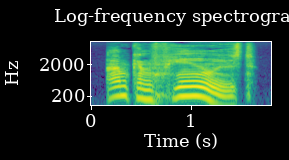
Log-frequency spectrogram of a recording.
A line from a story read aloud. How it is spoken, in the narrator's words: whined a volunteer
